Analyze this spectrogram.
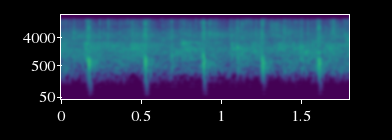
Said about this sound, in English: I think some of you guys aren't standing, but that's okay. We're going to clap for you too. Thank you guys. What you do really matters.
